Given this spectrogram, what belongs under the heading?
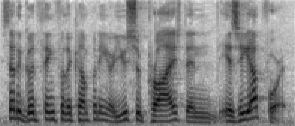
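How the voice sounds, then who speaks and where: A man's voice: fairly high pitch, expressive, fast talker, a little mellow. A man hosting a sports talk show, pressing his guest with probing questions. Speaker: talk show host, interviewer. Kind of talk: broadcast sports interview.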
